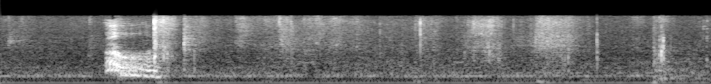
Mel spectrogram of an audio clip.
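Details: Four-week-old male Whippet puppy trying out his voice: a single sharp yelp that sweeps steeply down from high to low, followed by soft room noise and faint rustling.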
